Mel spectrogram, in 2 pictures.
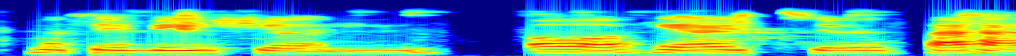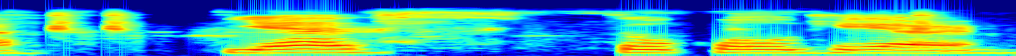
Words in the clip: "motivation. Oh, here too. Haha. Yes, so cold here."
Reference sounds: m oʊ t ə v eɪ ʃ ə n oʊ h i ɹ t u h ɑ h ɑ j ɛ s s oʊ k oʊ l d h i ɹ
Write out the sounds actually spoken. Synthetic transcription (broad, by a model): m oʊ t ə v eɪ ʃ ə n oʊ h i ɹ t u h ɑ h ɑ j ɛ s s oʊ k oʊ l d h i ɹ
